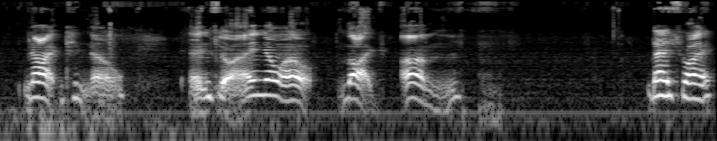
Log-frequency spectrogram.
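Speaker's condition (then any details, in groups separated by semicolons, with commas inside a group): Brain injury; unable to walk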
